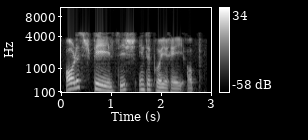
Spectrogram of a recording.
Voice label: "brojerej", alsace

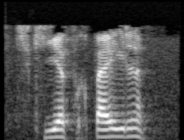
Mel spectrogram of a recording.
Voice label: "kiefferbeil", alsace; vin; hache du tonnelier

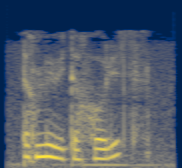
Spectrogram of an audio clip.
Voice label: "mueterhals", Bas Rhin; medecine; col utérin

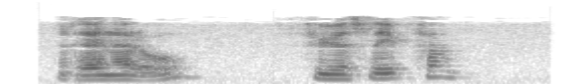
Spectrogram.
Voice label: "rennaloo", alsace

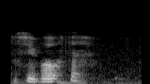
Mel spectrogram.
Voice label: "subborder", alsace

